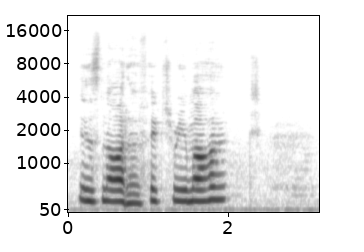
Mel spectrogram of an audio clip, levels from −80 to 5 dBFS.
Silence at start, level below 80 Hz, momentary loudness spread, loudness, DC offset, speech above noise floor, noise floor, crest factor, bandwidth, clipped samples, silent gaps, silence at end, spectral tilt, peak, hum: 0.15 s; -50 dBFS; 9 LU; -19 LUFS; under 0.1%; 30 dB; -49 dBFS; 18 dB; 11.5 kHz; under 0.1%; none; 1.2 s; -8 dB/octave; -4 dBFS; none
